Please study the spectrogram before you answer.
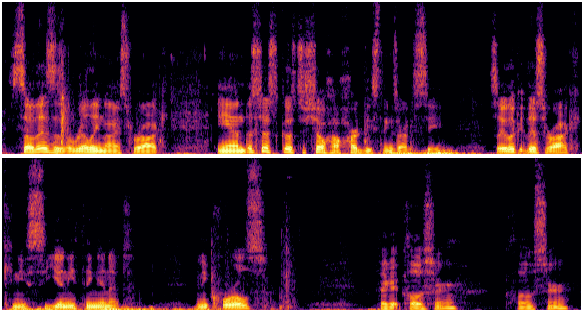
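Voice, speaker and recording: Animated and warm, a man with a medium-pitched voice vlogs outdoors at a mine site and a backyard, keenly showing his viewers fossils and cut rocks while handling them. He keeps a moderate pace in casual show-and-tell narration, and the action camera mic carries a little hiss or hum.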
